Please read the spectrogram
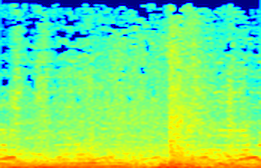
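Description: Police car siren sweeping quickly up and down in pitch, with a moving car underneath; the siren dips in the middle and comes back about one and a half seconds in.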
